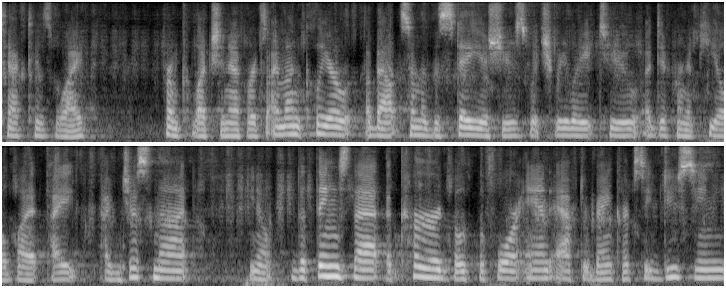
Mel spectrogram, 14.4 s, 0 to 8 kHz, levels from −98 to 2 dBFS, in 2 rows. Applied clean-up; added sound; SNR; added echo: neural separator model SepFormer DNS4.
